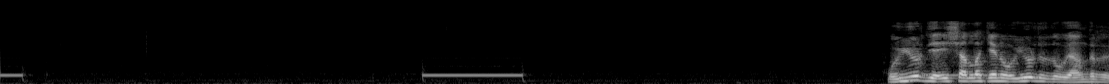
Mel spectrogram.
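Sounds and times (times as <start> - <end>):
ringback tone while a phone number is called: 0.0 - 0.2
low hiss: 0.0 - 11.0
speech: 8.9 - 11.0.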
